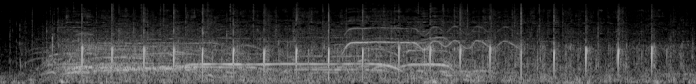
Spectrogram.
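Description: Crowd at an outdoor political rally applauds and cheers, a dense wash of clapping with voices raised, steady and fairly loud throughout.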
